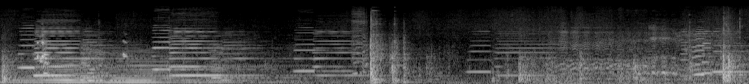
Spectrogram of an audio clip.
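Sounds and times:
goats from a herd bleating: 0.2s - 3.2s, 5.2s - 7.4s.

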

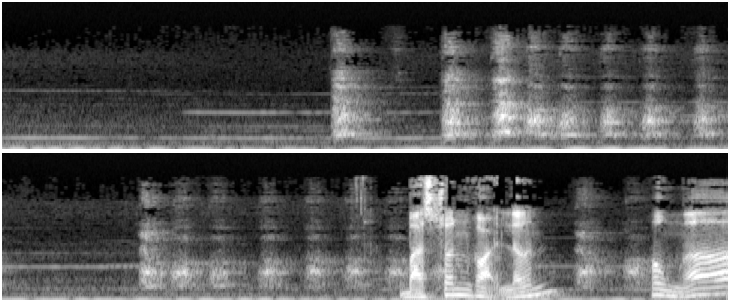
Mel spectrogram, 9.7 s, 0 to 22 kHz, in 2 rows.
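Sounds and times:
low steady hum: 0.0s - 9.6s
household dog barking outside: 2.2s - 5.0s, 5.8s - 7.6s, 8.6s - 9.2s
speech: 7.5s - 9.6s.

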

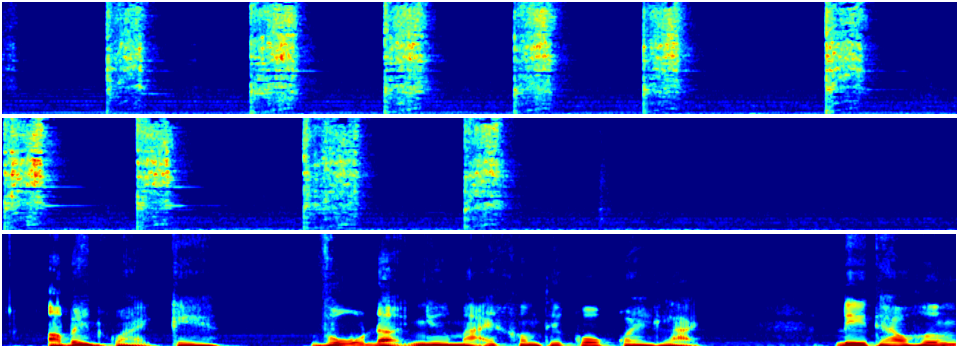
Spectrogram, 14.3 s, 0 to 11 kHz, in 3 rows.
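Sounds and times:
knife blade being sharpened: 0.0s - 3.5s, 4.1s - 7.4s
steady tonal background: 0.0s - 14.3s
speech: 9.8s - 13.1s, 13.7s - 14.3s.

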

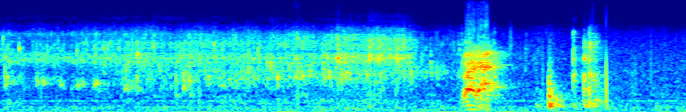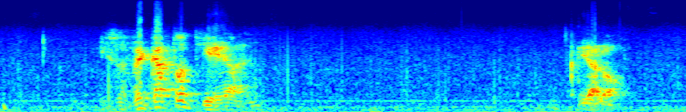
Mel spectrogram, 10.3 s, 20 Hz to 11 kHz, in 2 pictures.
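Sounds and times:
water pouring into a mixed drink: 0.0s - 3.4s
speech: 6.2s - 7.2s, 9.5s - 9.8s.

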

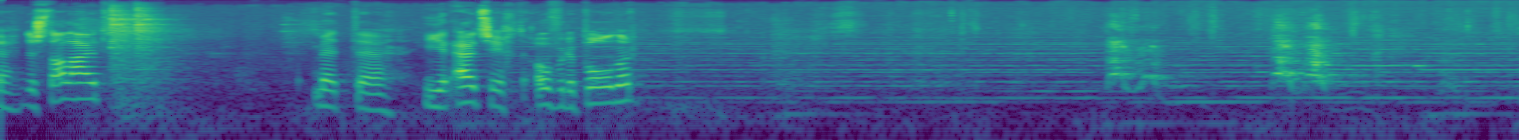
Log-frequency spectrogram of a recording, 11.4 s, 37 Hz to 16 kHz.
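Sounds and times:
speech: 0.0s - 1.2s, 2.4s - 4.9s
farm dog whining and whimpering at being left behind: 8.3s - 8.9s, 9.5s - 10.6s.

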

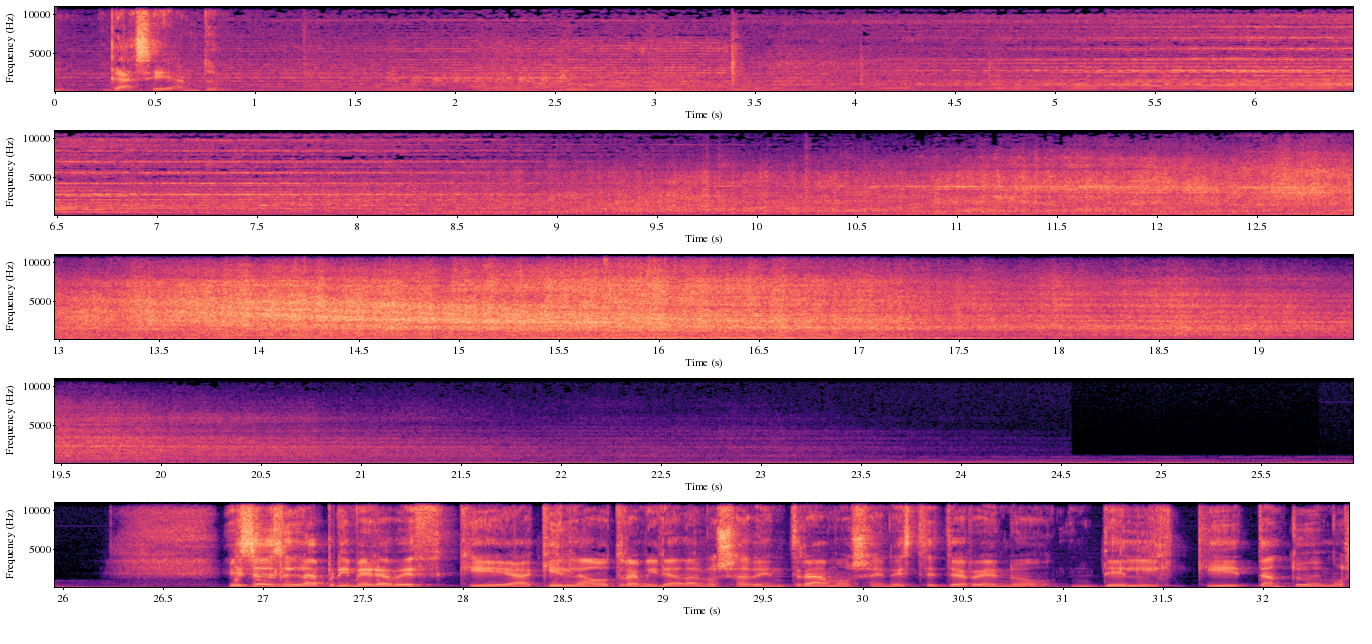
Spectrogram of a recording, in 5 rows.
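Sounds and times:
speech: 0.0s - 1.0s, 26.8s - 32.4s
airplane engines roaring overhead as aircraft pass: 0.0s - 24.6s.

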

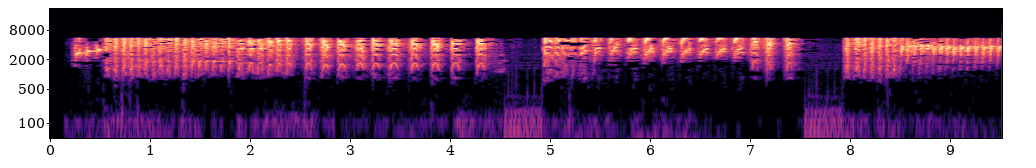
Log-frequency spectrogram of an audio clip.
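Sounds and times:
greater green leafbird song with rapid rattling and warbled notes: 0.2s - 9.5s
faint low rumble: 4.0s - 6.4s, 7.6s - 8.9s.

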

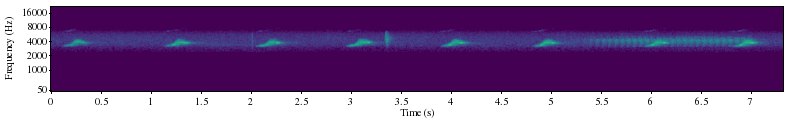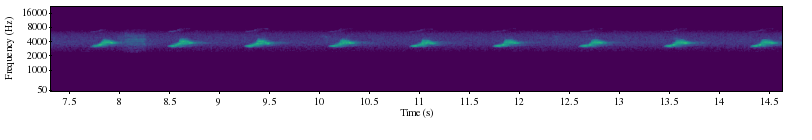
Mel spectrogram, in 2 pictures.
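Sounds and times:
juvenile common redstart calling with high upslurred note: 0.0s - 0.4s, 1.1s - 2.4s, 3.0s - 4.2s, 4.8s - 7.1s, 7.7s - 11.2s, 11.8s - 14.6s
faint background hiss: 0.0s - 14.6s.

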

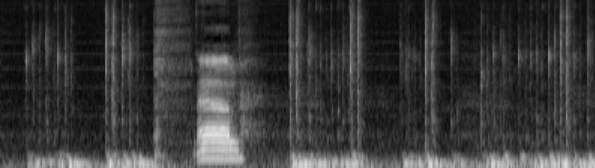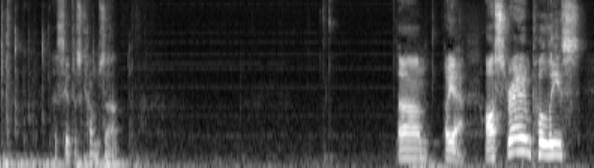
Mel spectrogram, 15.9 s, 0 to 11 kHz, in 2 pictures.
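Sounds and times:
typing on a computer keyboard: 0.3s - 2.0s, 3.8s - 8.7s
speech: 2.6s - 3.4s, 8.7s - 9.6s, 13.2s - 15.7s.

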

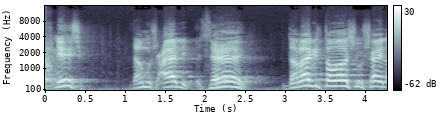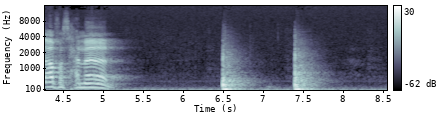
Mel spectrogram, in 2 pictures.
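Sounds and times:
speech: 0.1s - 5.2s
heavy knocking on a door: 6.4s - 7.9s.

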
